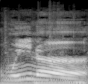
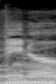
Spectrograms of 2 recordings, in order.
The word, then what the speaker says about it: Wiener: And besides, his name is probably pronounced Wiener or Weiner. Professor Weiner!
